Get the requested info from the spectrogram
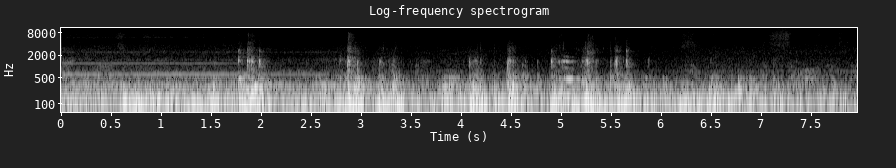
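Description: Inside the car of a JR Osaka-Higashi Line electric local train: a steady low rumble with scattered knocks, clatters and creaks of the car body and running gear. A steady whine stops about two seconds in.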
